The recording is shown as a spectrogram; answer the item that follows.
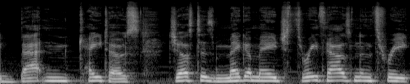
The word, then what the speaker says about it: Baten Kaitos: Welcome to Baten Kaitos. So there you have it, folks. The official English pronunciation is Baten Kaitos.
